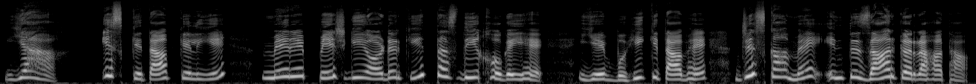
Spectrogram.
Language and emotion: Urdu, surprised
